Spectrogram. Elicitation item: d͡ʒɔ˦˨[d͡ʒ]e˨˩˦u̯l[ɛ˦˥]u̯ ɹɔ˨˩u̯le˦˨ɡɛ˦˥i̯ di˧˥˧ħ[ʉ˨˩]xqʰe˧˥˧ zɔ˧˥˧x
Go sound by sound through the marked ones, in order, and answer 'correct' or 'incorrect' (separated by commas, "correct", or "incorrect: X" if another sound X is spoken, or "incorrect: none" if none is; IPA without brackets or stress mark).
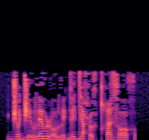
correct, correct, incorrect: u˨˩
